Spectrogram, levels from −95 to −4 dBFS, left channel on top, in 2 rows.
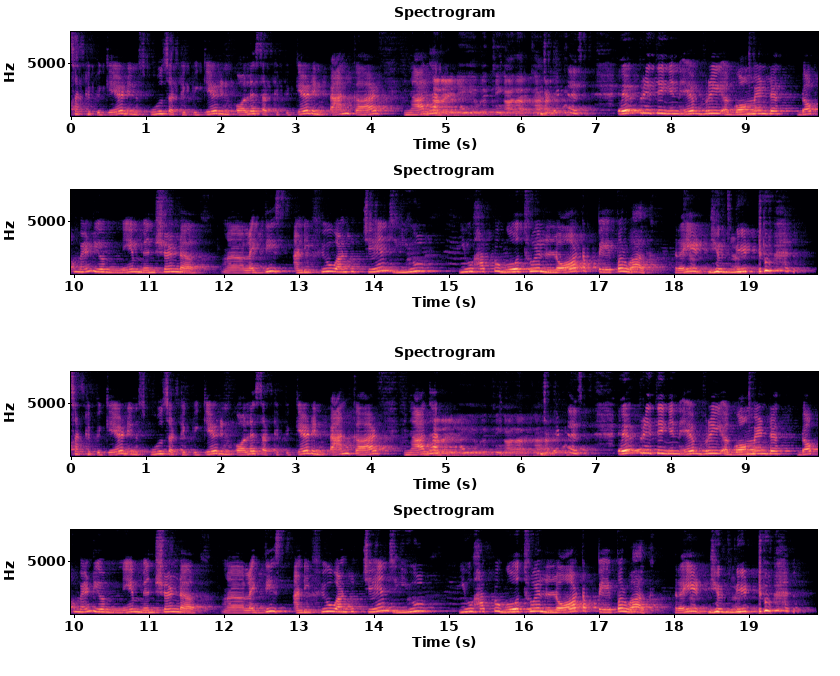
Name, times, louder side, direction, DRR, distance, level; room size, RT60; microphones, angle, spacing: voice 1, 0.0-2.7 3.0-4.2 4.4-4.9 6.3-6.8 7.1-11.7 12.0-14.7 15.1-17.7 18.0-19.6, right 1 dB, 15° right, 2 dB, 1.8 m, -27 dB
voice 2, 4.6-6.7 18.1-18.3 18.7-18.9, left 1 dB, 50° left, 6 dB, 7.4 m, -35 dB
25.0 x 23.5 x 9.8 m, 0.72 s
head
